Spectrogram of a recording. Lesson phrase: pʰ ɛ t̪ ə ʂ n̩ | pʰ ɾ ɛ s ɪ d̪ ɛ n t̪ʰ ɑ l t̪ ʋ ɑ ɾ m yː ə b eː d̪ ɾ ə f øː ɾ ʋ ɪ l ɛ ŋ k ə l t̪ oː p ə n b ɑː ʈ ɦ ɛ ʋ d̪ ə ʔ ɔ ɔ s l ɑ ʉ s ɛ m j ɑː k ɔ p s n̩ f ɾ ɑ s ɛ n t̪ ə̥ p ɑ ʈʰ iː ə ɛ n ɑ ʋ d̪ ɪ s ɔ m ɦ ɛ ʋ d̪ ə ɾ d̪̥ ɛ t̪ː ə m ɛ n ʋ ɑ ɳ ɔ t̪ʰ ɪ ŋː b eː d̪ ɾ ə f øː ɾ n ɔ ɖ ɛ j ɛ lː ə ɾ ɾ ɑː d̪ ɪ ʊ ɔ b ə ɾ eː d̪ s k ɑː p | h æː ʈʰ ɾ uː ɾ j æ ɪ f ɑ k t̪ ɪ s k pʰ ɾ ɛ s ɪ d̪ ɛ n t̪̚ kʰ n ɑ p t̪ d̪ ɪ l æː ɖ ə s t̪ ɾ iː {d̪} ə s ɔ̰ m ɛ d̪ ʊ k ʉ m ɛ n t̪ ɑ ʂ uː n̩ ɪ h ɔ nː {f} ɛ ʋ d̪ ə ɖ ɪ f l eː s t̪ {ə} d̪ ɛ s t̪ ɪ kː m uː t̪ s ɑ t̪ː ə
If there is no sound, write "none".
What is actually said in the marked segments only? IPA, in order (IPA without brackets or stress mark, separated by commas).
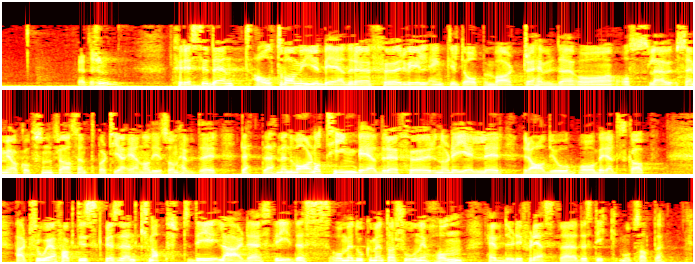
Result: d̪, h, ə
